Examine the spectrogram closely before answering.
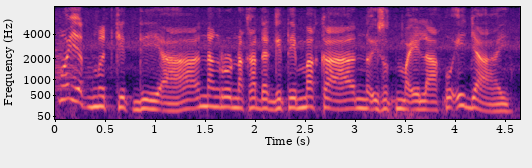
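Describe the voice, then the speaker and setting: A woman's voice: medium pitch, animated, moderate pace, very noisy, lightly acted. A woman with an Ilocano accent acting in a radio drama as an agreeable, eager villager who defers to authority.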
